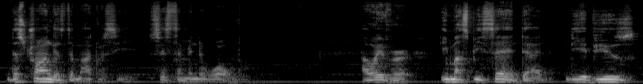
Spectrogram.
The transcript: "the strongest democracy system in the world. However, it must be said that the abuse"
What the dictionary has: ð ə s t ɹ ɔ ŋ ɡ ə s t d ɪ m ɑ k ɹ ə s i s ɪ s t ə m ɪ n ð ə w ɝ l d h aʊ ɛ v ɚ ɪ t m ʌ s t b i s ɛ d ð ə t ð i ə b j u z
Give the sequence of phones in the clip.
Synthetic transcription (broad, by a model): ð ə s t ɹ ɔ ŋ ɡ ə s d ɪ m ɑ k ɹ ə s i s ɪ s t ə m ɪ n ð ə w ɝ l d h aʊ ɛ v ɚ ɪ t m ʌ s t b i s ɛ d ð ə t ð i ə b j u z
